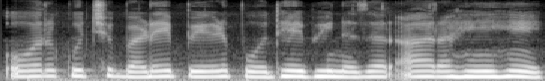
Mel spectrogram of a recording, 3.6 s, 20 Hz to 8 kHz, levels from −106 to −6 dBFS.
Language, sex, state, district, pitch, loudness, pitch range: Hindi, female, Maharashtra, Washim, 195 Hz, -12 LUFS, 195-205 Hz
